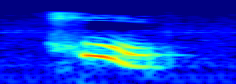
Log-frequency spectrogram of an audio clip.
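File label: "护", Mandarin Chinese; hsk; chinese-flashcards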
